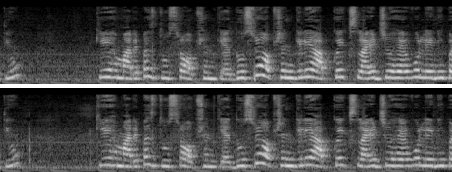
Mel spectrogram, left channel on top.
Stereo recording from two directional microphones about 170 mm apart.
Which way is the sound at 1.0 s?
40° left (ahead or behind).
